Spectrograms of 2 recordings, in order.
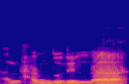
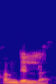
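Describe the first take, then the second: First: The final long vowel is drawn out. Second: The final long vowel is cut short. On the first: It says the name of God properly. The speaker calls it right. "Allah ada mat Allah" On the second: It distorts the name of God. The speaker calls it wrong. "Itu berarti mentahrif nama Allah, merusak nama Allah"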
